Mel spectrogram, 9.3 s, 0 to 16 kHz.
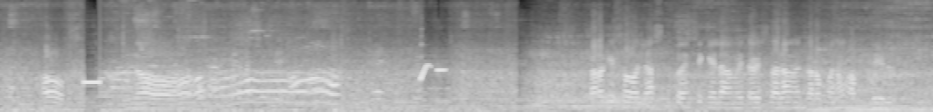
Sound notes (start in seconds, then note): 4.2 whistles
